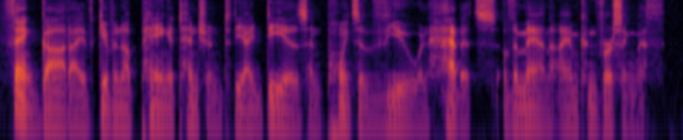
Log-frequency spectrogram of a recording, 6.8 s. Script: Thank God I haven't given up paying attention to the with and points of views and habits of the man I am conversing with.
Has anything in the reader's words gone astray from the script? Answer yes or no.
yes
